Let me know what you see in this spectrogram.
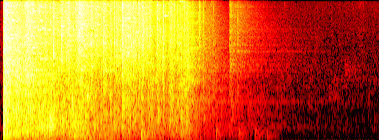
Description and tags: Windows being broken with vaitous objects. Also includes scratching.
